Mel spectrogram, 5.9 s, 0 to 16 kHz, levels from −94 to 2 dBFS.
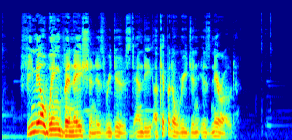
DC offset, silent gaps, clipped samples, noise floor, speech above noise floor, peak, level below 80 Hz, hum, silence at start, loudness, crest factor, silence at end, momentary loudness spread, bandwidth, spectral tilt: under 0.1%; none; under 0.1%; -71 dBFS; 54 dB; 0 dBFS; -54 dBFS; none; 0.55 s; -18 LUFS; 18 dB; 1.25 s; 15 LU; 10.5 kHz; -7 dB/octave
